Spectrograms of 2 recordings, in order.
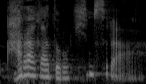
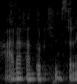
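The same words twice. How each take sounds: First: Said in the usual way. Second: Much softer echo of 알아가도록 힘쓰라. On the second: Acted. Preacher echoing a verse to the congregation, much softer. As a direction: repeat it softly, like an afterthought.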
